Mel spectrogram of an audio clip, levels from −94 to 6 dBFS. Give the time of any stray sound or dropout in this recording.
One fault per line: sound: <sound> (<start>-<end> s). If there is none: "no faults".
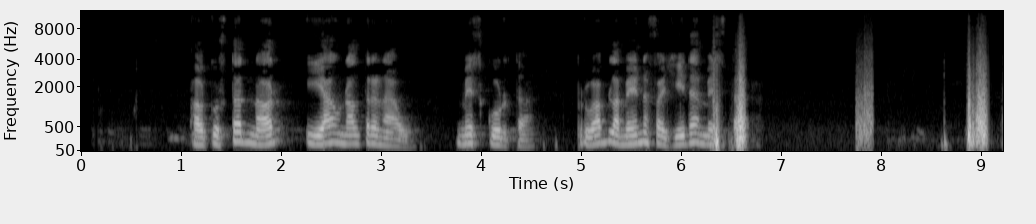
sound: laugh (7.7-7.9 s)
